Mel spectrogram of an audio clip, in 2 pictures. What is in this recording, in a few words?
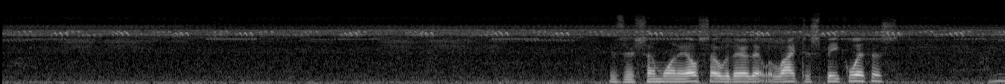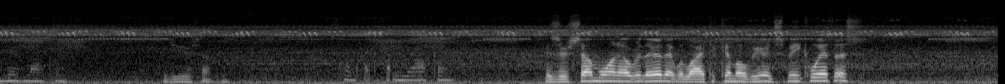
Unexplained Female Voice, cemetery; Case 026 Hebrew-Bryant Cemetery II; Jewish part of cemetery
